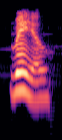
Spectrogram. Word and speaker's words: LEO: As with the Japanese accent, Leo would be pronounced as Reo.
